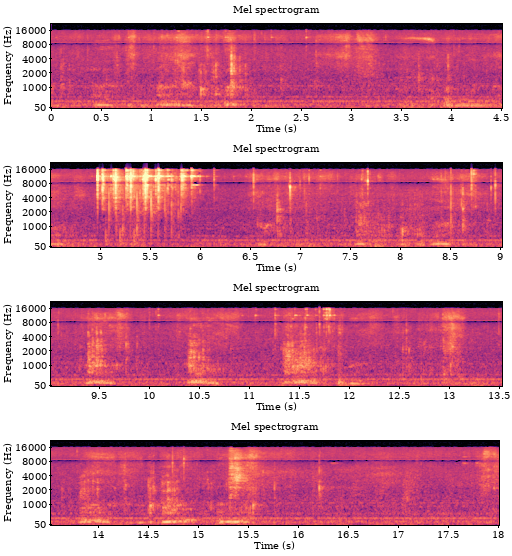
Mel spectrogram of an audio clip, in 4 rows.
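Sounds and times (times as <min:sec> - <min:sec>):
small dogs growling: 0:00.4 - 0:02.1, 0:03.4 - 0:04.8, 0:06.5 - 0:15.8
metal collar tag jingling: 0:05.0 - 0:06.2.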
